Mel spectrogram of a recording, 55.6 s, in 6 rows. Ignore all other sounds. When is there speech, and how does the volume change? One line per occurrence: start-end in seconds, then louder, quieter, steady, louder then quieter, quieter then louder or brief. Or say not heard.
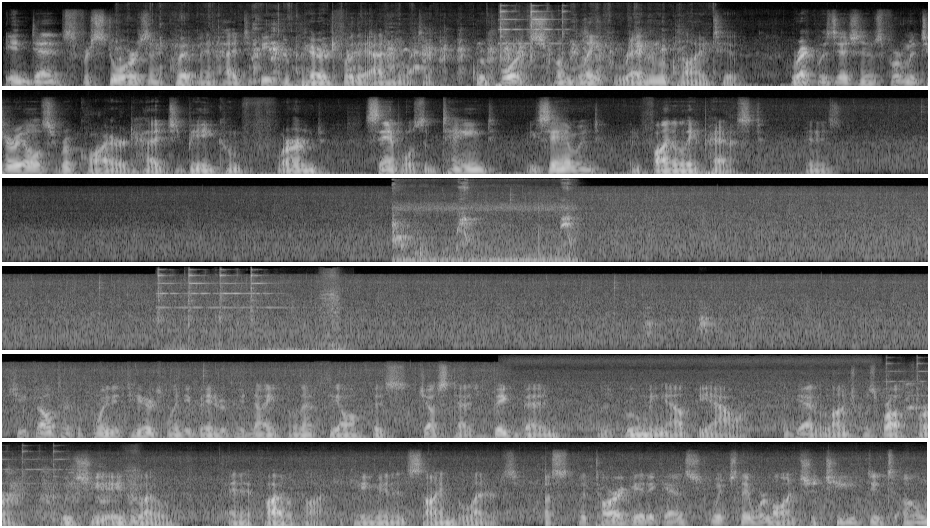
0.0-17.6 steady
37.1-55.5 steady.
